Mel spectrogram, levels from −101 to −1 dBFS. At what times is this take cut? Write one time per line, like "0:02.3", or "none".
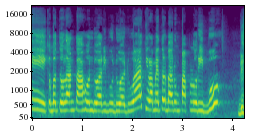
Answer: none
